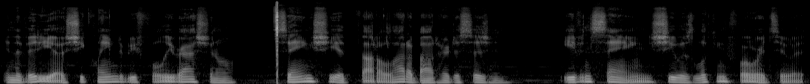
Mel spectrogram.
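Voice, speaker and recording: A man reads scripted true-crime horror narration in a measured, solemn storytelling manner. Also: on the low side, creaky. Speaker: narrator of a creepy mystery series. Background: background music.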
